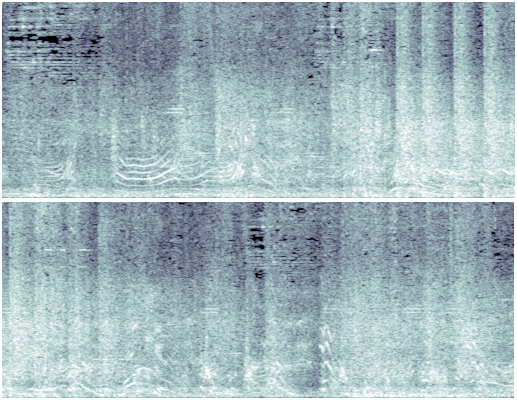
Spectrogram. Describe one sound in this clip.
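Magic spells burst and crackle during a fierce battle.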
